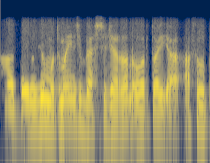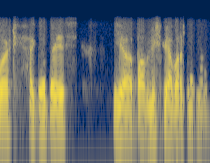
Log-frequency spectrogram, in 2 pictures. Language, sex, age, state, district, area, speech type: Kashmiri, male, 18-30, Jammu and Kashmir, Pulwama, rural, conversation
